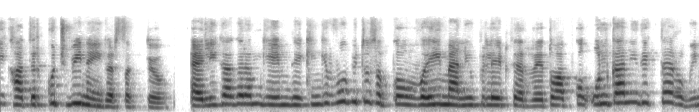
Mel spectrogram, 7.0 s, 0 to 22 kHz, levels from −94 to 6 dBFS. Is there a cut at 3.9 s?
no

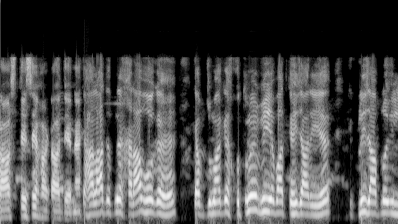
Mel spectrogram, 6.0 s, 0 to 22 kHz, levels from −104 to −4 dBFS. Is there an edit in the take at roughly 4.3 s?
no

